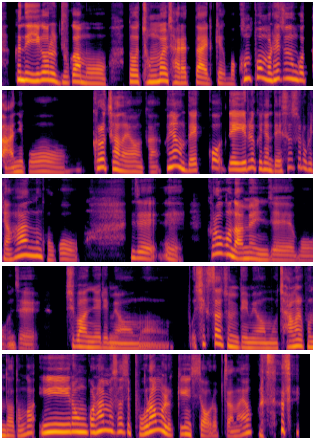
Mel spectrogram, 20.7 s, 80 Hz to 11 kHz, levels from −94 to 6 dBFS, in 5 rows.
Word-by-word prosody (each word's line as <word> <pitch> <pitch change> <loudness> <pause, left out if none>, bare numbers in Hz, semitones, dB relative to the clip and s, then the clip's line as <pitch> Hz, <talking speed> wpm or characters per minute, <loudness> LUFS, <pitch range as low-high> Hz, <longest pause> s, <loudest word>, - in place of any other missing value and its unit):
근데 260 -2 +7
이거를 245 0 +5
누가 195 +3 +3
뭐 165 -4 -6 0.3
"너 210 -1 +1
정말 205 +5 +2
잘했다." 180 -2 +2
이렇게 160 +2 -7
뭐 150 0 -12
컨펌을 300 -3 0
해주는 300 -1 0
것도 250 -1 -4
아니고 155 0 -4 0.3
그렇잖아요. 200 - 0
그러니까 150 0 -10
그냥 280 -4 +2
내 190 +1 0
거 270 -3 -3
내 215 0 +6
일을 225 +5 +2
그냥 220 -4 -4
내 170 -2 -6
스스로 280 - -9
그냥 175 -6 -5
하는 270 0 +2
거고 155 -3 -12 0.7
이제 200 -4 -4
예. - - -10 0.3
그러고 325 -1 -2
나면 185 -4 +2
인제 155 -3 -8
뭐 130 -1 -16
인제 130 -3 -10 0.4
집안일이며 160 -7 -4
뭐 220 - -14 0.3
뭐 - - -15
식사 260 0 +1
준비며 160 -7 -4
뭐 145 0 -7
장을 185 +6 0
본다든가 165 +4 -5
이런 265 +1 +6
걸 250 +1 +2
하면 305 +1 +4
사실 265 -2 -3
보람을 255 +9 +4
느끼긴 200 +1 -1
진짜 180 - -4
어렵잖아요, 150 - -6 0.2
사실. 310 -6 +1
200 Hz, 320 characters per minute, -23 LUFS, 160-255 Hz, 0.7 s, 근데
